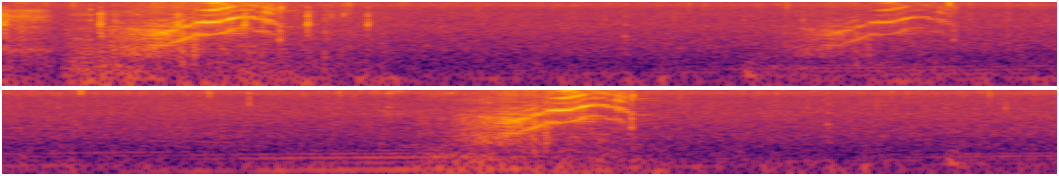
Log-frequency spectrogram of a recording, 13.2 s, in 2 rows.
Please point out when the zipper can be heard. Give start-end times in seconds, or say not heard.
0.3-2.0, 4.7-6.1, 9.2-10.8.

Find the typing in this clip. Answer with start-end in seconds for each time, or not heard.
0.0-2.6.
